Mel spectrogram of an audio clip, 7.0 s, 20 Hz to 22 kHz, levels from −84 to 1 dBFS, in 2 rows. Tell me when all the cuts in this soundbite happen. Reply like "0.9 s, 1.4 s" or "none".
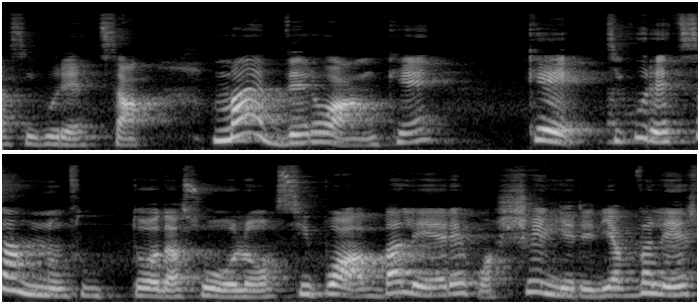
3.0 s, 3.8 s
